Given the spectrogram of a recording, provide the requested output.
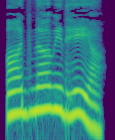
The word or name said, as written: ಆಜ್ಞಾವಿಧೇಯ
